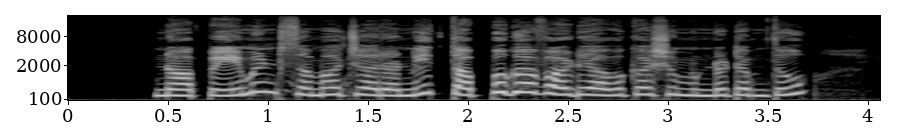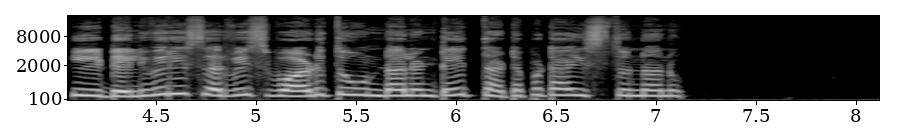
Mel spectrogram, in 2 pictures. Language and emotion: Telugu, fearful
